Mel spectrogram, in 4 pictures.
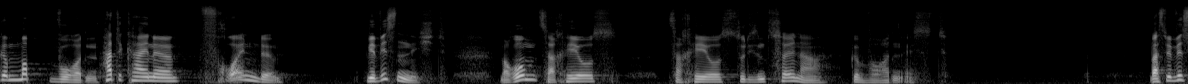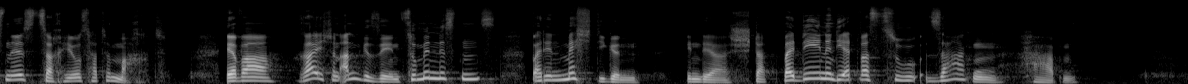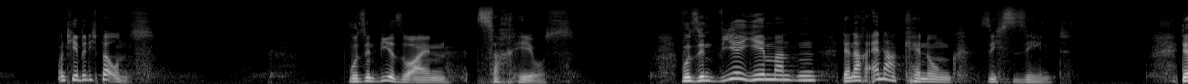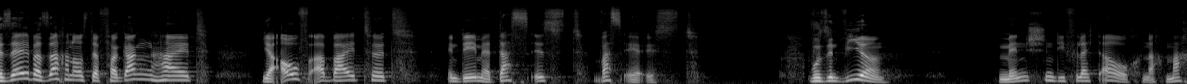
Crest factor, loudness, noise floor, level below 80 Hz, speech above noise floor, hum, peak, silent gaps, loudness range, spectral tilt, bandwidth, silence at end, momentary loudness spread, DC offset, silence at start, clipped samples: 22 dB; -27 LUFS; -71 dBFS; -62 dBFS; 45 dB; none; -6 dBFS; none; 8 LU; -6 dB/octave; 16.5 kHz; 0 s; 16 LU; under 0.1%; 0 s; under 0.1%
